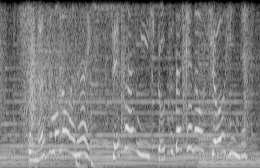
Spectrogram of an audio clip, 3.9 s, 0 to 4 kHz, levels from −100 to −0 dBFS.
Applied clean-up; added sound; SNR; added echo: none; Wind instrument, woodwind instrument; 13 dB; none.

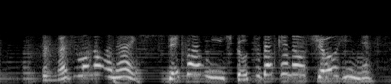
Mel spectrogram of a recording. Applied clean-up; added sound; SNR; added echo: neural mask model RNNoise.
